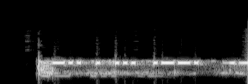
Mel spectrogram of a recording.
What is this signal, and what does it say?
Morse code, heard as a keyed tone, about 30 wpm, spaced as for 26 wpm, 1020 Hz. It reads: DESP A
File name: HG1R CW SSB MIX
